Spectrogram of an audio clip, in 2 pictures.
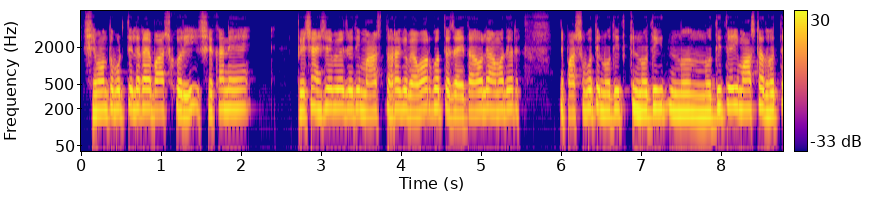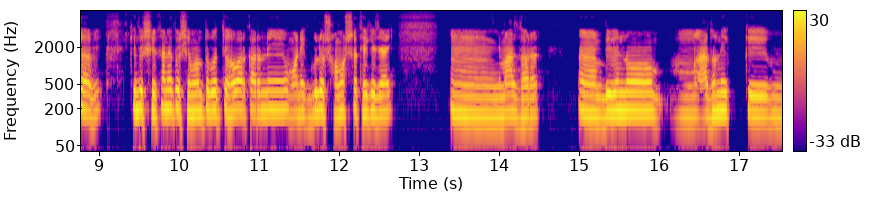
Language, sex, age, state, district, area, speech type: Bengali, male, 45-60, West Bengal, North 24 Parganas, rural, spontaneous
